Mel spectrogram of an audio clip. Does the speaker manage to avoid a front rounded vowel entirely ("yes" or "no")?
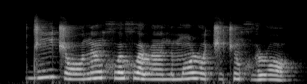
no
